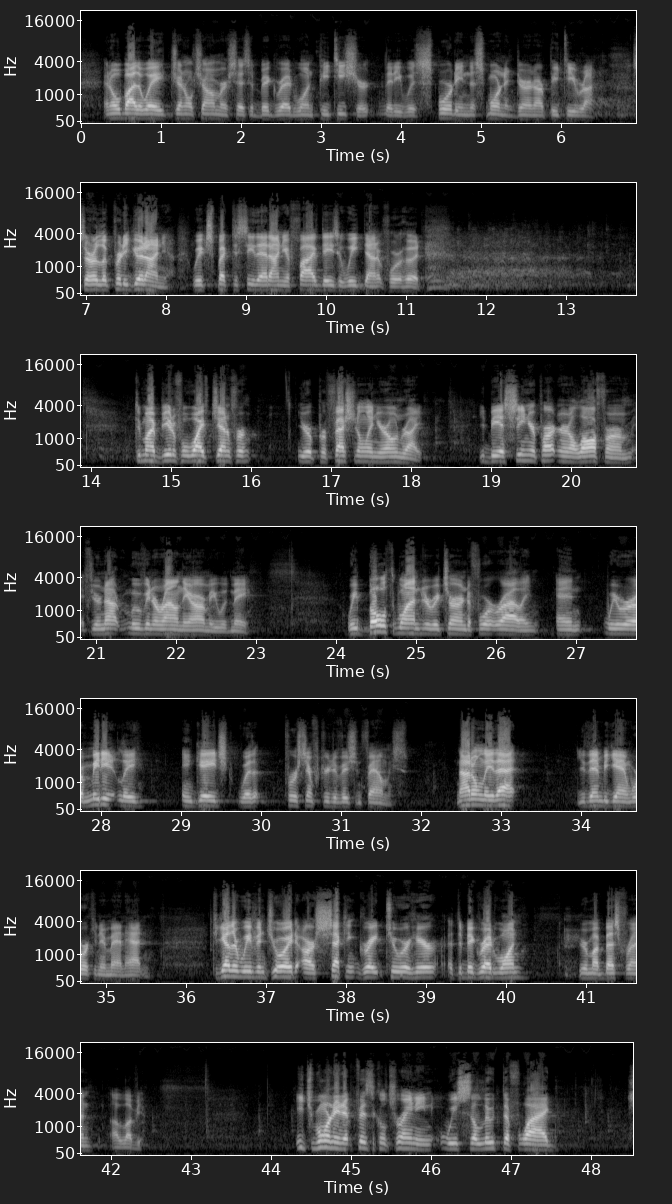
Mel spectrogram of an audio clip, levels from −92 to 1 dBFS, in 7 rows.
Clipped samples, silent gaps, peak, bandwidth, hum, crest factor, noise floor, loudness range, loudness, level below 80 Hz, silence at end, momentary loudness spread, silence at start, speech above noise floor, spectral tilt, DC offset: under 0.1%; none; -6 dBFS; 15.5 kHz; none; 22 dB; -72 dBFS; 9 LU; -24 LUFS; -78 dBFS; 0 s; 16 LU; 0.3 s; 47 dB; -1.5 dB/octave; under 0.1%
